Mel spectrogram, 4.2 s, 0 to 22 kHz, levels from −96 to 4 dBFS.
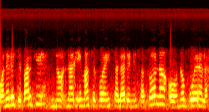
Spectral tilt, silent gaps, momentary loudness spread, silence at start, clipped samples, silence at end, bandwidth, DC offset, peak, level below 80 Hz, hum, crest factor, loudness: -7 dB/octave; none; 9 LU; 0 s; under 0.1%; 0 s; 13 kHz; under 0.1%; 0 dBFS; -68 dBFS; none; 14 dB; -16 LUFS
